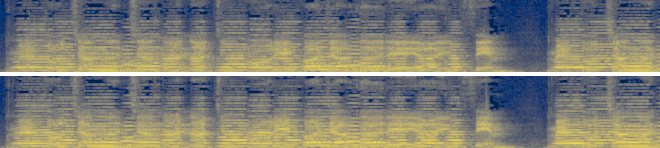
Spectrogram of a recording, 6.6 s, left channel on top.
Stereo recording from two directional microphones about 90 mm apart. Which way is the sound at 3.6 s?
15° left (ahead or behind).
